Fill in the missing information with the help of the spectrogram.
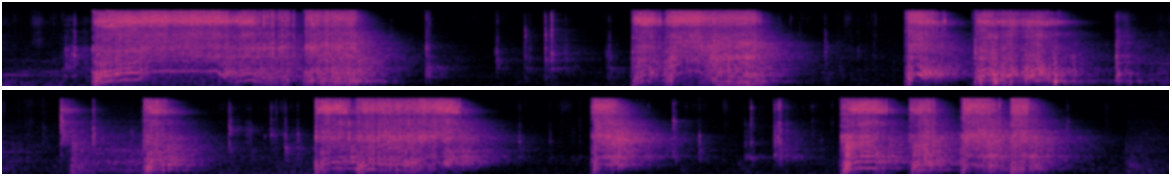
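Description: Pneumatic wrench running in repeated bursts of one to two seconds, with a strong air hiss, and several quick spurts near the end. It is running the AC compressor mounting nuts down tight.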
